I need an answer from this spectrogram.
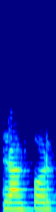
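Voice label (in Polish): "transport", Polish; multimedia glossaries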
